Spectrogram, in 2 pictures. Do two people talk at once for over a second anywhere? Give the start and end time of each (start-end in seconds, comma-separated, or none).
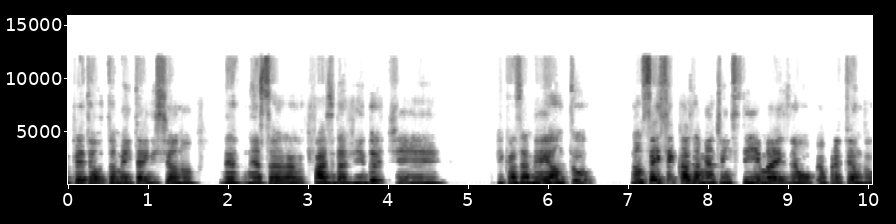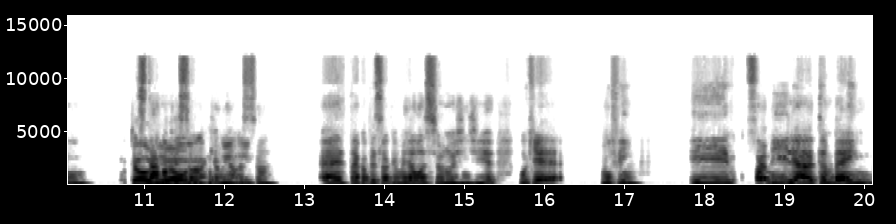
10.9-12.4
